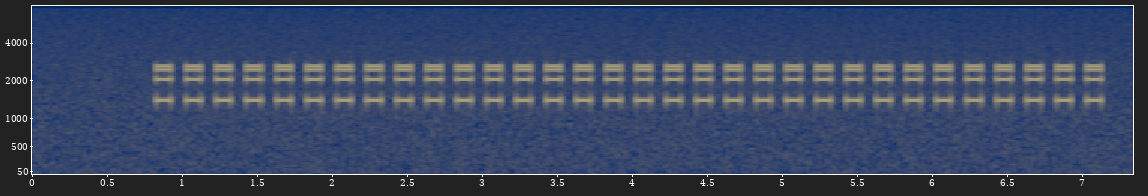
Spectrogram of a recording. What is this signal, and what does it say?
Telephone call progress tone (North American plan), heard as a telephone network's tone, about 1400, 2050, 2450, 2600 Hz, 0.1 s on and 0.1 s off. Off-hook warning tone.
